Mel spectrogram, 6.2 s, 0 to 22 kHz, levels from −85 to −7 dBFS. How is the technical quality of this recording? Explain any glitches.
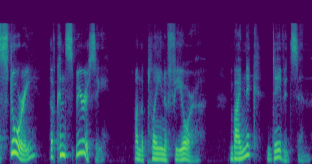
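The speech comes through without glitches or dropouts; its top end stops around 12 kHz, as expected from a call path using a codec such as Opus, and the coding leaves only its usual texture on the sound.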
